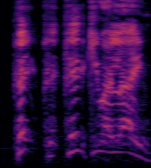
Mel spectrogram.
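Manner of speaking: very high, frustrated, upset shouting. Imitating a frustrated woman yelling at her Amazon device, mock upset yelling. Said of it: "like she's all upset and yelling".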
